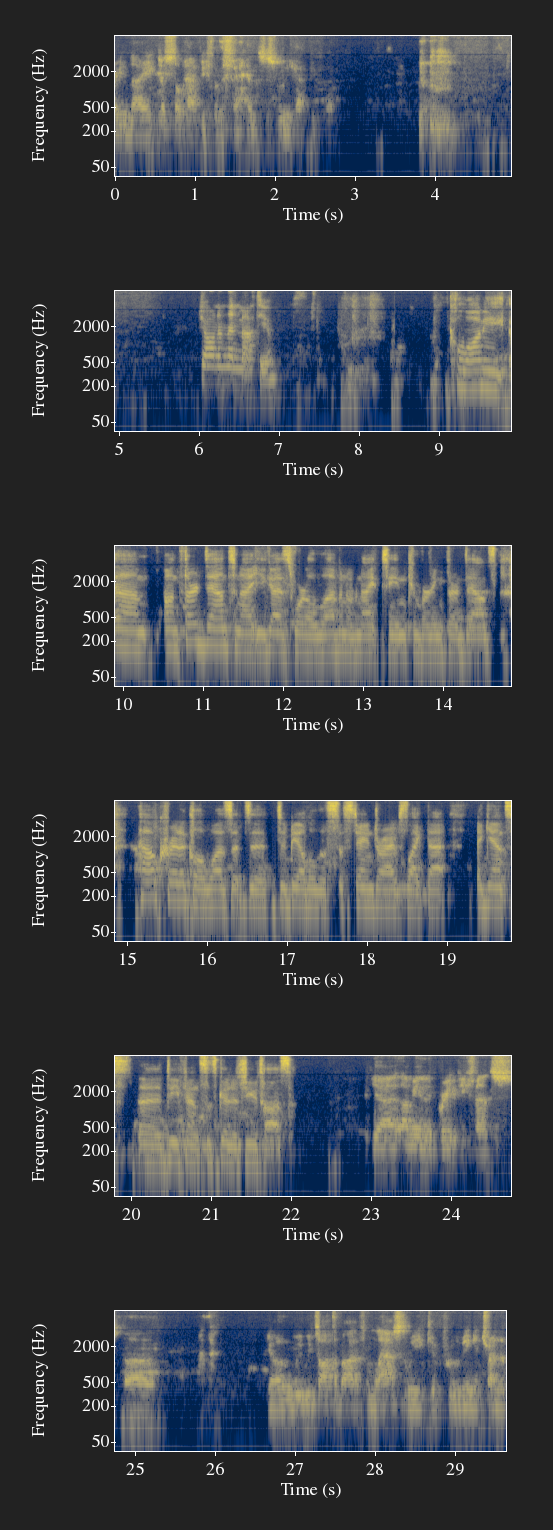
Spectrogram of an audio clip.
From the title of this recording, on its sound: Postgame Press Conference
